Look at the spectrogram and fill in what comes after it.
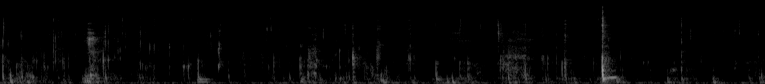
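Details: Young golden retriever trying raw lamb for the first time, chewing loudly with crunches and moist smacks at uneven intervals, plus one sharp louder bite near the end.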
